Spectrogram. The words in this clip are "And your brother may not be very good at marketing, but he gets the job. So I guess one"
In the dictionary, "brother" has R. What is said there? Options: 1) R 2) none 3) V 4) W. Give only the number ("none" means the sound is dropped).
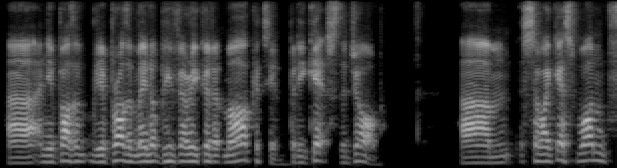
1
